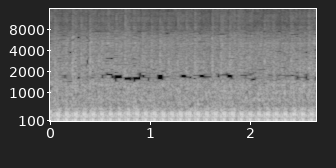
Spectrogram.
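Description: A pressed brick making machine extrudes a clay block with a loud, steady mechanical chugging, a fast even pulse like an idling engine that runs unbroken throughout.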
